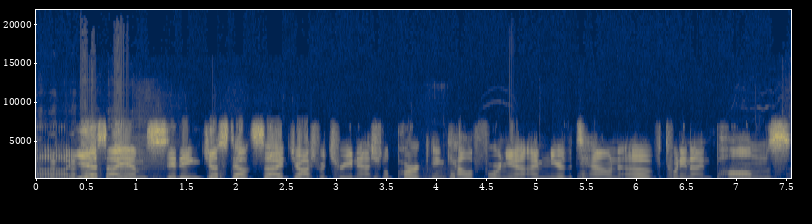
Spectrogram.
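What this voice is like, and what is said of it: Loud, animated radio voice. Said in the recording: “talking loudly and animated because I'm using my radio voice”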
